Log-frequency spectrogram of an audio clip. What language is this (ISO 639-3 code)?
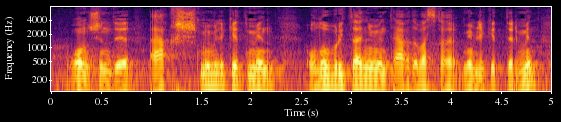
kaz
